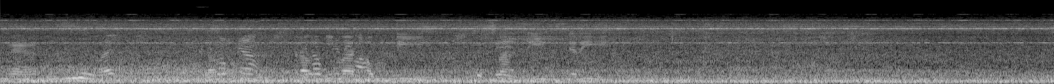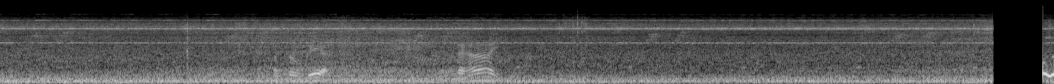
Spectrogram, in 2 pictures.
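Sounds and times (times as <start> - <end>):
outdoor background rumble: 0.0 - 17.4
high steady tones: 0.0 - 20.4.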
